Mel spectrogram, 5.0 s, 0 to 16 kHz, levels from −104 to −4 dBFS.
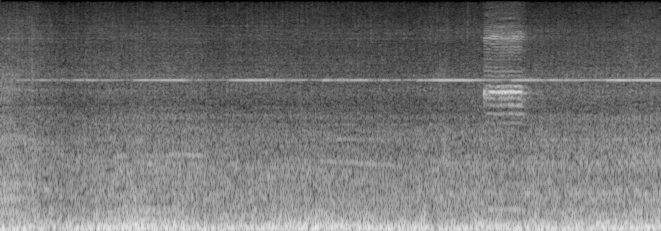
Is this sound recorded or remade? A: recorded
